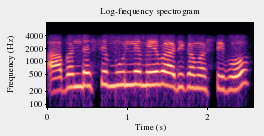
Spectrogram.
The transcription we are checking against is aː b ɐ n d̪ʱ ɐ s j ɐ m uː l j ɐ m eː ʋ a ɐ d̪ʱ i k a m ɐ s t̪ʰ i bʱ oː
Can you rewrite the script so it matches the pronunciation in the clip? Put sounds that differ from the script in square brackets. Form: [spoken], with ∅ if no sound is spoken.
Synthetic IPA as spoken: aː b ɐ n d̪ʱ ɐ s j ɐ m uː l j ɐ m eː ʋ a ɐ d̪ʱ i k [ɐ] m ɐ s [t̪] i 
